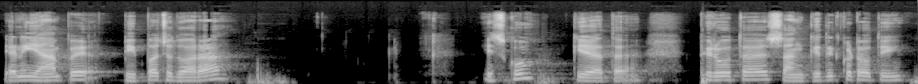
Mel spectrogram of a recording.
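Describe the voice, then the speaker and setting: This teacher is a man whose middle-pitched voice has a darkish tone. Leading an exam-prep lesson, he goes step by step, repeatedly posing questions to the class and answering them himself.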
